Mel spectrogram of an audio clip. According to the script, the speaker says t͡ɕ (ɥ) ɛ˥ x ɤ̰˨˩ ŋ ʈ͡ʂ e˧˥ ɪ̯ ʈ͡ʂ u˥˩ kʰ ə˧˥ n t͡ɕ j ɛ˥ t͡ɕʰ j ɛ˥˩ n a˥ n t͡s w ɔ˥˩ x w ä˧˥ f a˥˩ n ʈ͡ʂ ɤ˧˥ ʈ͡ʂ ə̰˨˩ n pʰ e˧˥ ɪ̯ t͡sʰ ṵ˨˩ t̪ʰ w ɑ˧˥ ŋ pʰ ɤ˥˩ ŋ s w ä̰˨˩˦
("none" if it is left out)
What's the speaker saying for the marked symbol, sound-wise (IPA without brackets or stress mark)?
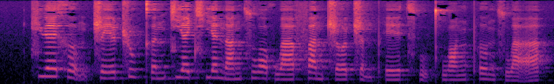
ɥ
